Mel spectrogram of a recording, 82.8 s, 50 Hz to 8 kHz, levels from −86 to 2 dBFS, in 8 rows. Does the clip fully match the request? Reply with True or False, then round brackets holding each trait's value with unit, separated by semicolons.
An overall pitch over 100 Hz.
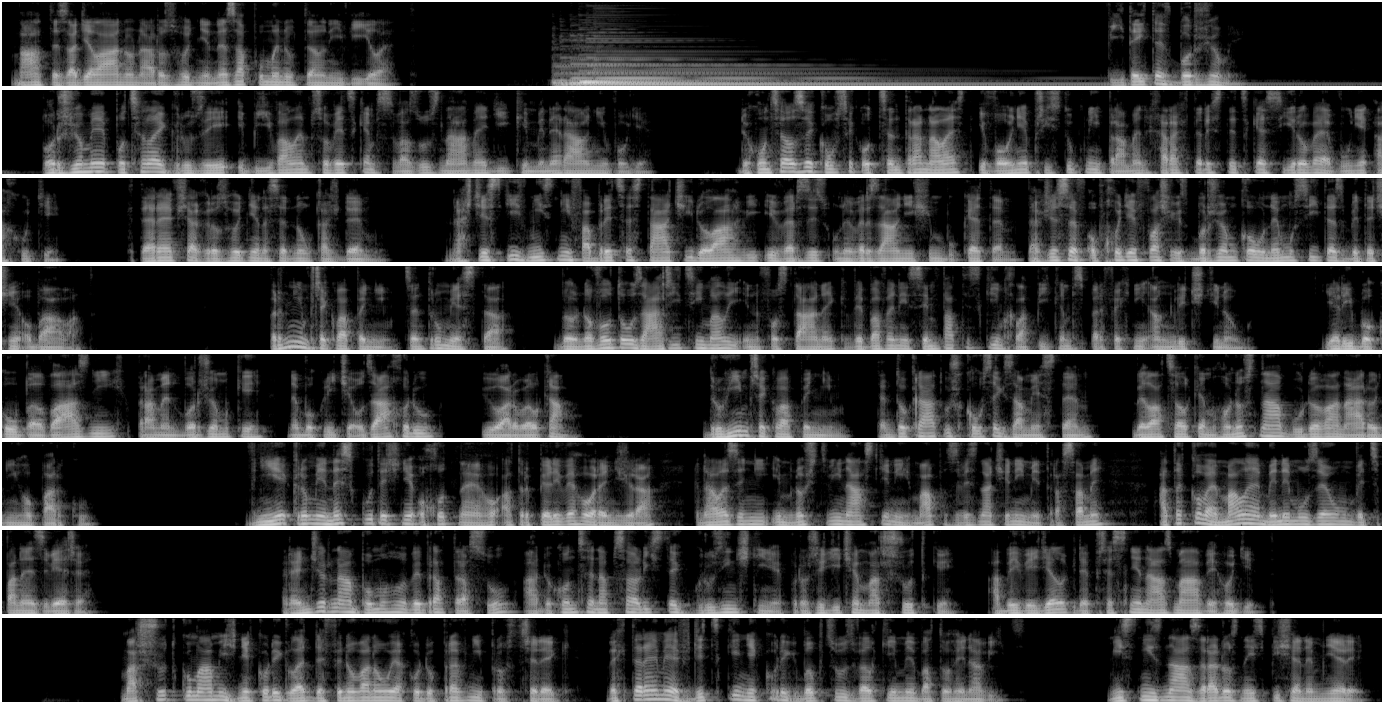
False (95 Hz)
